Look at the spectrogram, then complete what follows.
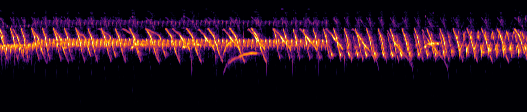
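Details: Belgian canaries in a group chorus, pouring out fast buzzy trills and chattering rolls without pause, one clear upswept whistle cutting through midway.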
